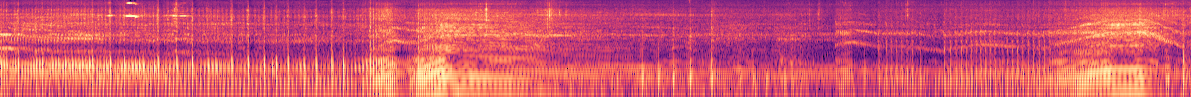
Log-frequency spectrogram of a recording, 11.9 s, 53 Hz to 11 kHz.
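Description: Motorcycle engines. For the first few seconds an engine runs close by with a fast, even putter. Then a Beta Evo 300 trials bike's engine revs up sharply at about four seconds, its pitch falling and rising as it is ridden off, and it rises and falls again in another rev near the end.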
